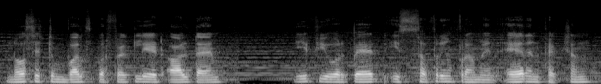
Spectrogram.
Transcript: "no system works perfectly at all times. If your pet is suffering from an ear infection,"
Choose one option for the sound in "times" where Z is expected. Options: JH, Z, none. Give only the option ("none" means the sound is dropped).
none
